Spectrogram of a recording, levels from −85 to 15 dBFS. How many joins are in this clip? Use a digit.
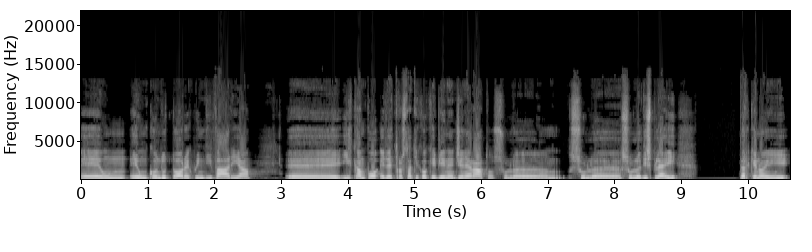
0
